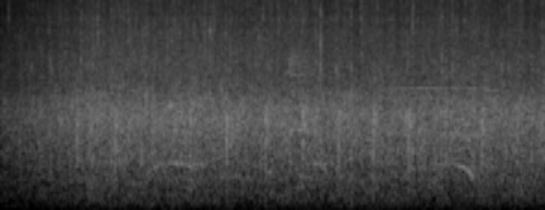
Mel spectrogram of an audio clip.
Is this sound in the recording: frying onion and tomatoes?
no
